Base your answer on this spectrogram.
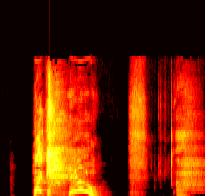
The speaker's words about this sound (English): There's, another sneeze.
